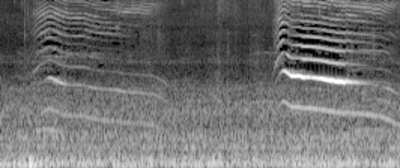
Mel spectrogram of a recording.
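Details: Cat giving two drawn-out meows, each starting high and sliding steadily downward in pitch, the second louder and more strained after a short pause, over a low indoor background hum.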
